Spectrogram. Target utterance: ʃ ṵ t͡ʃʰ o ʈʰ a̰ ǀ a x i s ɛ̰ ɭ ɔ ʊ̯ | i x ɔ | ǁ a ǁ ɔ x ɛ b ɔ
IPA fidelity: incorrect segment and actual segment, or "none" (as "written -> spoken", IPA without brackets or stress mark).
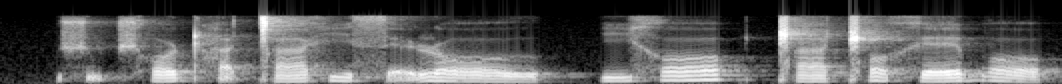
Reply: o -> ɔ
